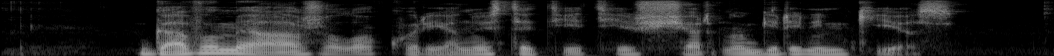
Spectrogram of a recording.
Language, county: Lithuanian, Vilnius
